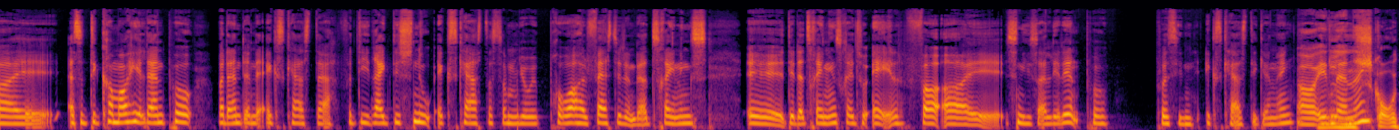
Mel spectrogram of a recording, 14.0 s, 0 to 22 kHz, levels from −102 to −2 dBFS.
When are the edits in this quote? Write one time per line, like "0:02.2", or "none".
0:03.7
0:13.0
